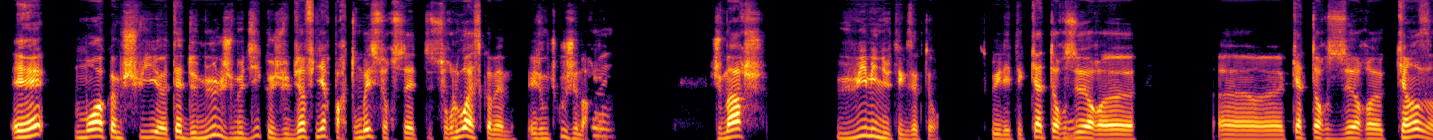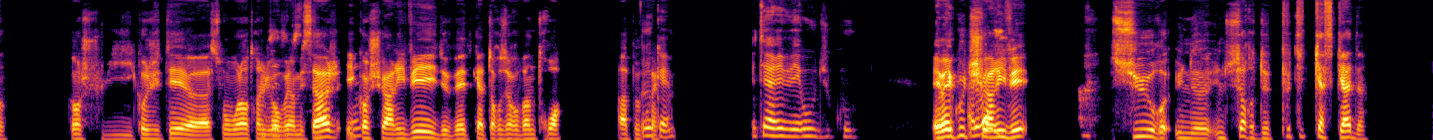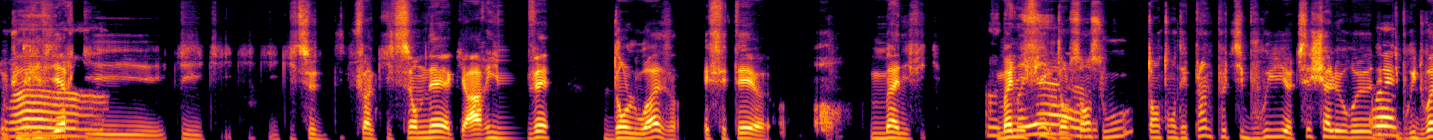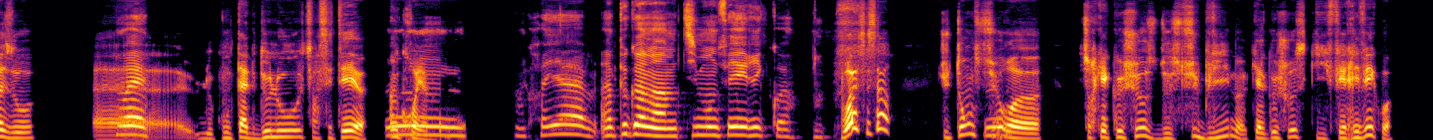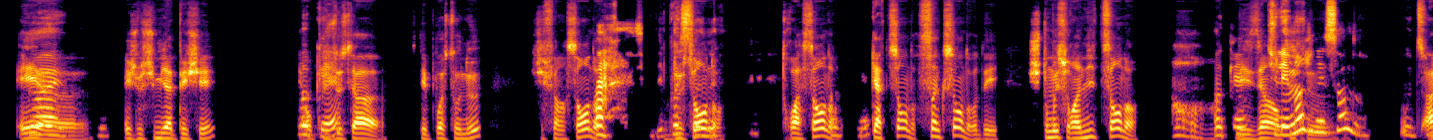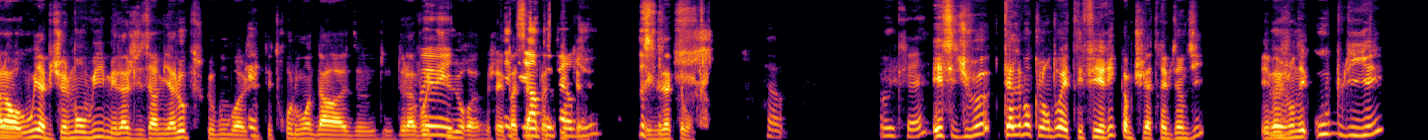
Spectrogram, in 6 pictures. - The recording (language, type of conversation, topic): French, podcast, Peux-tu me raconter une fois où tu t’es perdu(e) ?
- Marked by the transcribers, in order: chuckle; drawn out: "Waouh !"; gasp; stressed: "magnifique"; tapping; drawn out: "heu"; surprised: "Mmh ! Incroyable !"; other background noise; laughing while speaking: "Ah !"; gasp; chuckle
